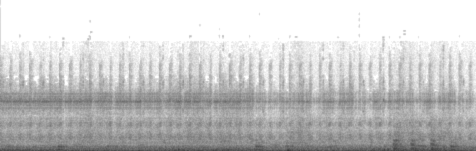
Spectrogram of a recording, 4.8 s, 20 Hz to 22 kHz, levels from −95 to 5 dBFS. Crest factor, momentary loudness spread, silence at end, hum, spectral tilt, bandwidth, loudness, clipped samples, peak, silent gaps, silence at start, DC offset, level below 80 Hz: 14 dB; 4 LU; 0 s; none; -5.5 dB/octave; 14.5 kHz; -28 LUFS; under 0.1%; -12 dBFS; none; 0 s; under 0.1%; -32 dBFS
